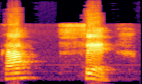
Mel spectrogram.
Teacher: Oxítona, a última sílaba é mais forte.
